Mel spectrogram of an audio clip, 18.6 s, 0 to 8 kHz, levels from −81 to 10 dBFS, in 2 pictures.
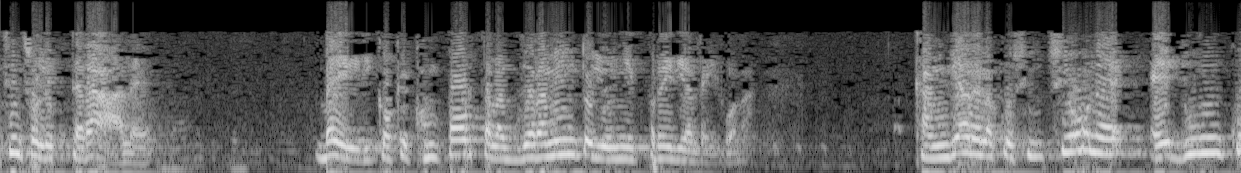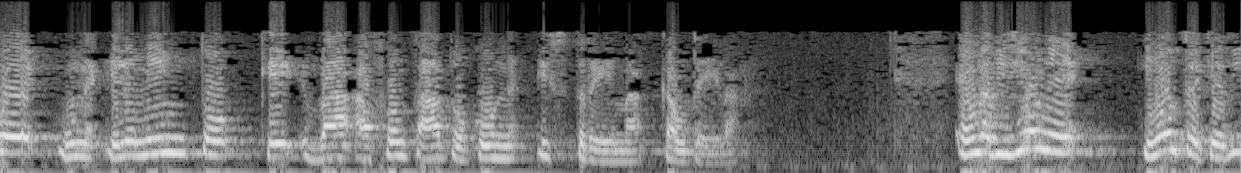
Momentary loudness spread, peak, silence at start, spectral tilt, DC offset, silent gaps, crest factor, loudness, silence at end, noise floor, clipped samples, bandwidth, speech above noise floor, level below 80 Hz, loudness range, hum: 12 LU; 0 dBFS; 0 s; -6.5 dB/octave; under 0.1%; none; 8 dB; -7 LUFS; 0 s; -41 dBFS; 4%; 8 kHz; 34 dB; -36 dBFS; 5 LU; none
